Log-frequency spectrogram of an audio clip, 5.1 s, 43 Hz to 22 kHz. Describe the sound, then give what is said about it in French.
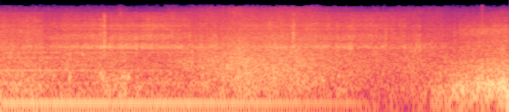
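Steady wind rushes over a sailboat alongside a low rumble, with water and rigging noise mixed in; the gusts swell louder toward the end as the wind returns after four days without wind. No one speaks. “Là, c'est vraiment le début du retour du vent après 4 jours.”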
